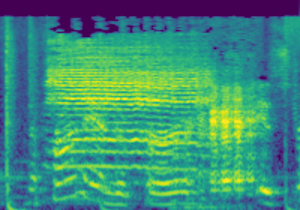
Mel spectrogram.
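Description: A sheep bleating once, a long wavering call lasting about a second and a half.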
